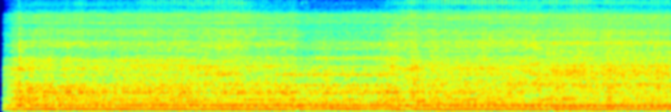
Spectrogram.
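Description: Loud steady spin hum with a rough, uneven rattle riding on it at high speed; drum thrashing from an unbalanced load.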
